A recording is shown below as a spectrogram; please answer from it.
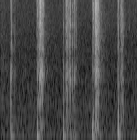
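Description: Fingers tap and scratch the crust of a freshly baked no-knead artisan boule, producing six short, dry, crisp knocks with a low hollow thump and a brittle crackle that stops almost at once. The crust sounds crisp.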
